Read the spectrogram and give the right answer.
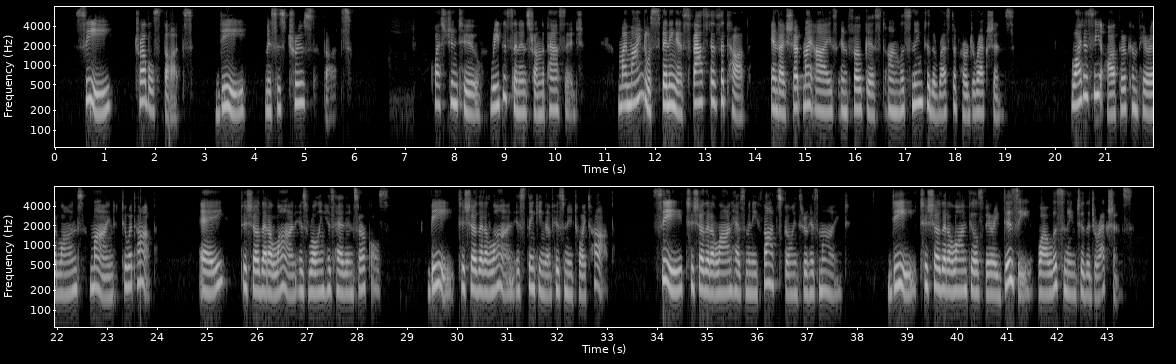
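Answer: C: to show that Elan has many thoughts going through his mind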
